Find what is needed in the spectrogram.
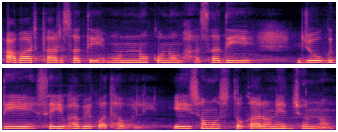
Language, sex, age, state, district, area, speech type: Bengali, female, 45-60, West Bengal, Purba Medinipur, rural, spontaneous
